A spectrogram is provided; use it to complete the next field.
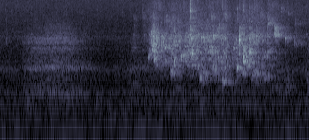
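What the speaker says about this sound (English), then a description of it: "To that, we will add all their stock." Porcini mushroom stock pours into a pot for bacon and barley broth, a soft trickle first, then a louder, splashing gush close by.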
